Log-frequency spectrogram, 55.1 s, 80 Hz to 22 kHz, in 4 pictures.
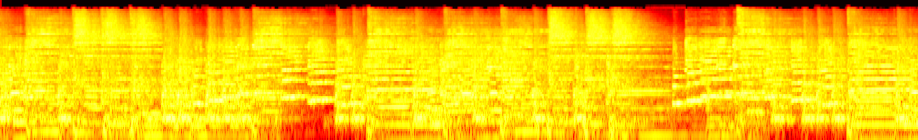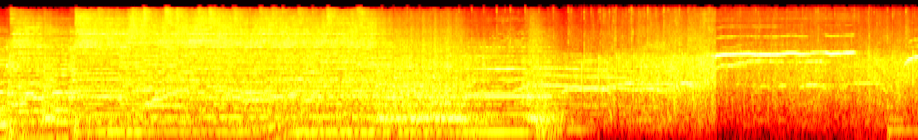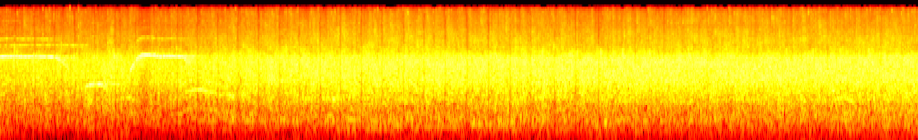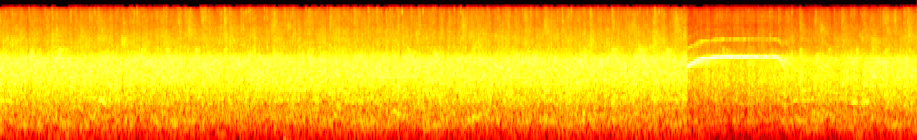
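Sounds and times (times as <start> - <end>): audience applauding: 14.6 - 55.0
high whistles: 24.5 - 26.7, 27.3 - 30.4, 51.6 - 53.2.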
